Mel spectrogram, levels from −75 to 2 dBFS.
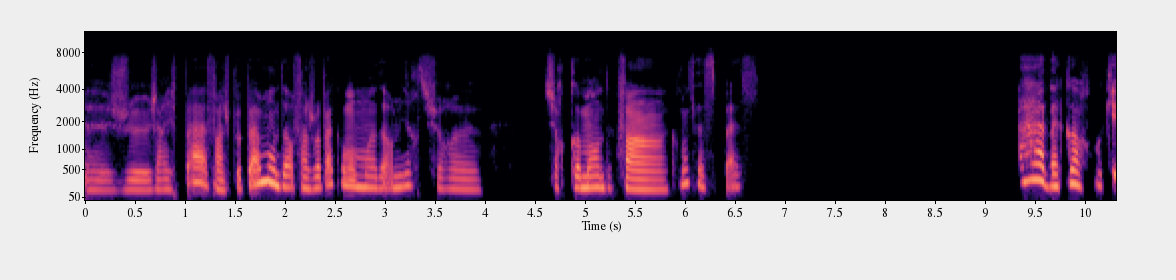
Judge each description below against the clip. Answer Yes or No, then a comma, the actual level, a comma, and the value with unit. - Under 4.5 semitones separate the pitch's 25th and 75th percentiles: No, average, 4.9 semitones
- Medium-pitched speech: Yes, medium, 180 Hz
